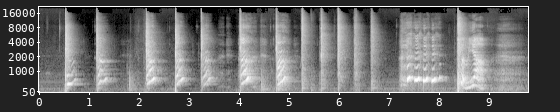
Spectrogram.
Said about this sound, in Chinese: 来，现在好好数着，看主人，我抽你多少耳光，能让你彻底兴奋起来？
